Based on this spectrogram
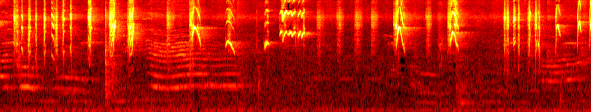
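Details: Lure song of a big-bodied brown-throated sunbird meant to rile other sunbirds: a varied jumble of high sharp chips, thin whistles and short descending trills, some softer lower whistled phrases mixed in.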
